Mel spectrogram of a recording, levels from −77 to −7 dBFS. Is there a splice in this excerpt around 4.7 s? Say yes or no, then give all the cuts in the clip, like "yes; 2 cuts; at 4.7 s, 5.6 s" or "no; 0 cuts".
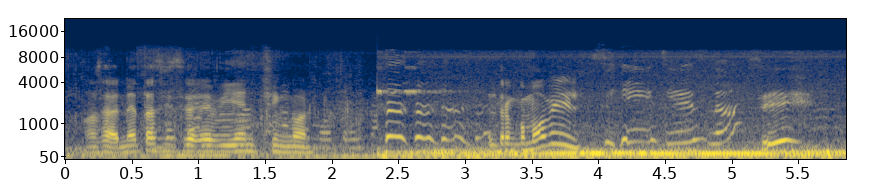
no; 1 cut; at 2.3 s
